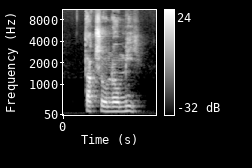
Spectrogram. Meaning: taxonomy
- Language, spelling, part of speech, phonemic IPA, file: Dutch, taxonomie, noun, /ˌtɑksonoˈmi/, Nl-taxonomie.ogg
